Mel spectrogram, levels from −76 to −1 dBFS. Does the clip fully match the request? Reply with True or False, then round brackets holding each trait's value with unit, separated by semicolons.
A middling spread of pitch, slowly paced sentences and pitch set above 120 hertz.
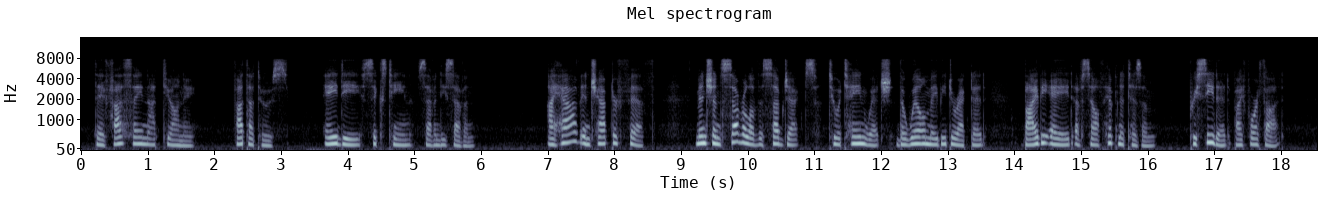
True (3.8 semitones; 105 wpm; 190 Hz)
